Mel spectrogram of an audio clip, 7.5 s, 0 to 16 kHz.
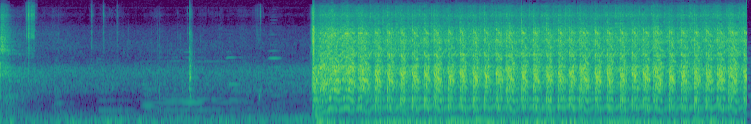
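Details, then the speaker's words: Volvo 740 D24t turbo diesel, glow plugs wired straight to battery: fast even cranking about four beats a second, never catches; all six glow plugs found bad, bus bar appears shorted to water neck. "guess there absolutely is a way I have six bad glow plugs"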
